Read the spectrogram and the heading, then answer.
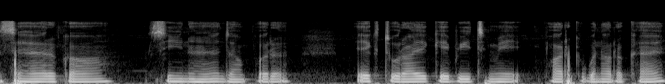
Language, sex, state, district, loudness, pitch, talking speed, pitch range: Hindi, male, Uttar Pradesh, Muzaffarnagar, -19 LUFS, 125 Hz, 145 wpm, 125-130 Hz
